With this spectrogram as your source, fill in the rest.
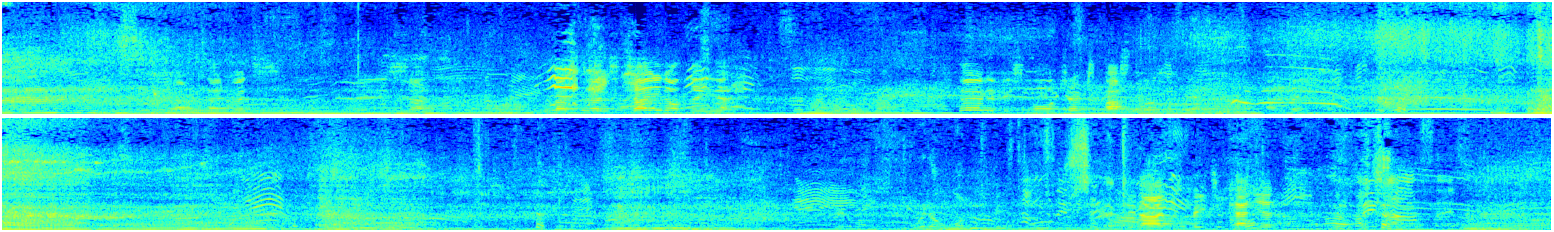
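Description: A rally car engine roars and revs as the car races past.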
